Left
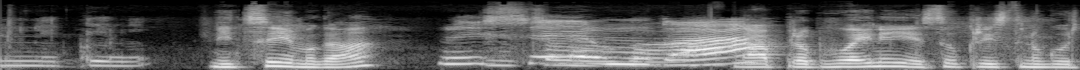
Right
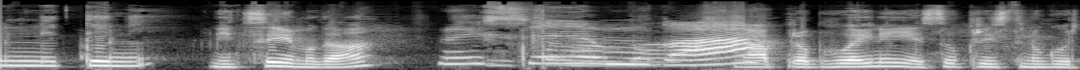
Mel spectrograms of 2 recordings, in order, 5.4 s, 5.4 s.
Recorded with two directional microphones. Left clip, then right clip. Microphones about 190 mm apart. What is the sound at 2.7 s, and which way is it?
A woman's voice, 20° right (ahead or behind).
